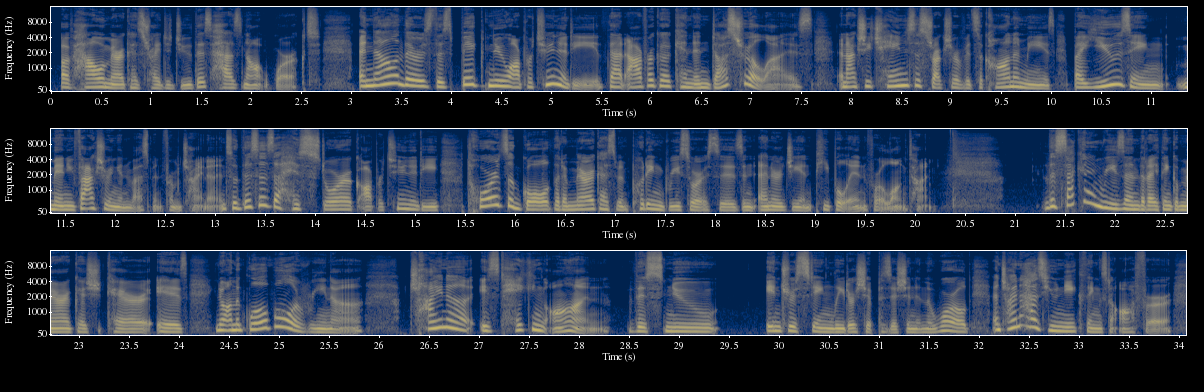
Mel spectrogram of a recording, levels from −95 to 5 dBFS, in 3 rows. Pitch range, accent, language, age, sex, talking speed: 155-235 Hz, American, English, 30-49, female, 170 wpm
